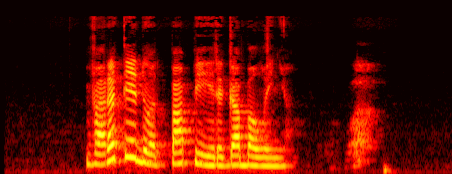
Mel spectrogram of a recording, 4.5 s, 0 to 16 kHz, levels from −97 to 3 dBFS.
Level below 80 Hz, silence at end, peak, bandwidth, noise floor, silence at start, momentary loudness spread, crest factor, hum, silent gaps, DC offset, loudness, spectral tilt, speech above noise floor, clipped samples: -60 dBFS; 0.65 s; -8 dBFS; 11.5 kHz; -74 dBFS; 0.85 s; 21 LU; 20 dB; none; none; under 0.1%; -24 LUFS; -6 dB/octave; 50 dB; under 0.1%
